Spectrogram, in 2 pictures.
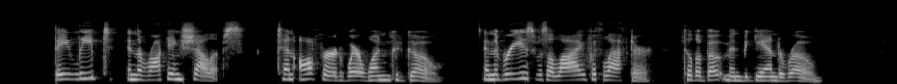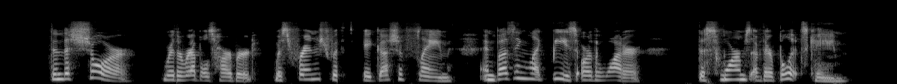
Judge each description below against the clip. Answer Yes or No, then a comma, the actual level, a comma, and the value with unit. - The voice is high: Yes, high, 215 Hz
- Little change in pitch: No, average, 3.7 semitones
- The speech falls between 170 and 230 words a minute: Yes, average, 175 wpm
